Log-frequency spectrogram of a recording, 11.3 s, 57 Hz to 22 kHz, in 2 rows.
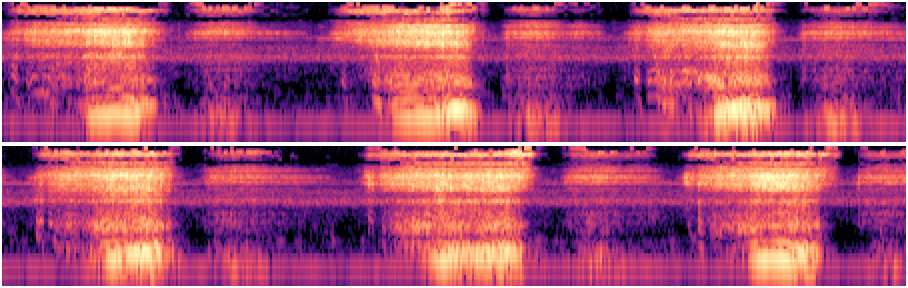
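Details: Loud, rhythmic rattling snores on each breath, about 32 a minute, over a steady low room hum, recorded as a prank; snoring.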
